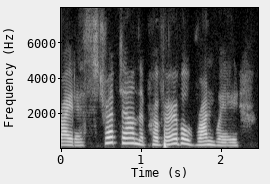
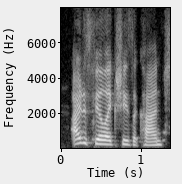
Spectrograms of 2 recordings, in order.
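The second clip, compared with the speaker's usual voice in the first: usual speaking voice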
